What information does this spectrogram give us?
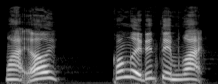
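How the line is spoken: Child shouting. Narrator (Vietnamese): thằng bé hét lên

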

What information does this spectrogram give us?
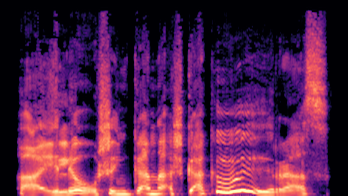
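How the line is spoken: Hoarse, rasping. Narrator (Russian): Агнеса Марковна хрипит

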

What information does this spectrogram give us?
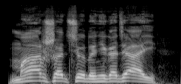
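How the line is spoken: Angry bark. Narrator (Russian): рявкнул растерженный булочник

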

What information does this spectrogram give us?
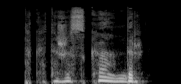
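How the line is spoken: Older lecturers whispering under breath. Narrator (Russian): Некоторые лекторы постарше, в основном бесстрашные мрагулы, шептали себе под нос

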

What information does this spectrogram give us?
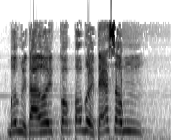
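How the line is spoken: Yelling. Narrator (Vietnamese): Tùng la lên

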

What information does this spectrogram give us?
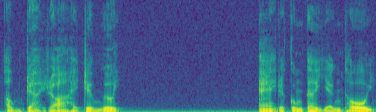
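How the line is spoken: Sighing old man. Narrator (Vietnamese): Lão thở dài

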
